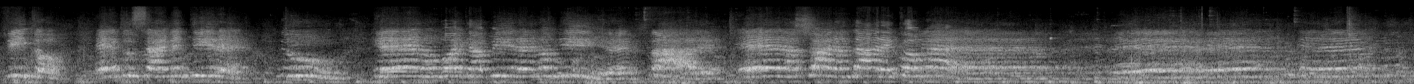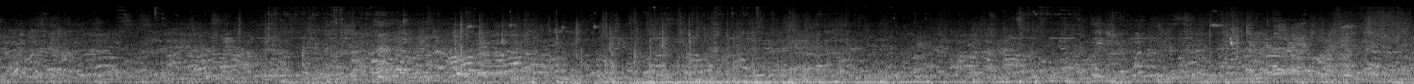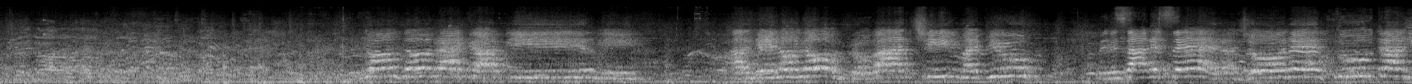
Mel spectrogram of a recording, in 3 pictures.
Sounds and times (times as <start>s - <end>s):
Chatter: 0.0s - 42.4s
Speech: 0.0s - 42.4s.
